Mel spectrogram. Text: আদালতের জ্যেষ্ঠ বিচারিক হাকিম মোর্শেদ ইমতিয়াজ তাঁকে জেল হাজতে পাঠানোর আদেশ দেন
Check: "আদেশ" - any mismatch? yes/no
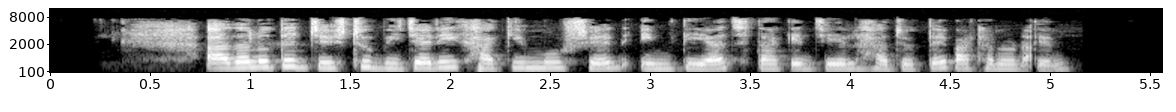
yes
